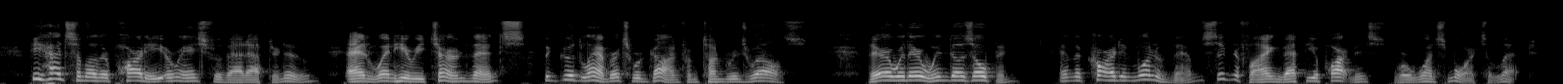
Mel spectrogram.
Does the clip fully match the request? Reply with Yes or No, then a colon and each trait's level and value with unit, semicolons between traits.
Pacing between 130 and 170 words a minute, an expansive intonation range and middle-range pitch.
Yes: average, 165 wpm; wide, 6.6 semitones; medium, 150 Hz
